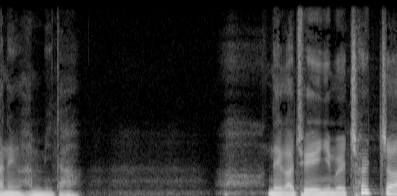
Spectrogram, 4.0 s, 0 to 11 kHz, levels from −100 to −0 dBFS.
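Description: Speech throughout, and nothing in the signal stands out as a technical fault: no dropouts, level problems or added noise.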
